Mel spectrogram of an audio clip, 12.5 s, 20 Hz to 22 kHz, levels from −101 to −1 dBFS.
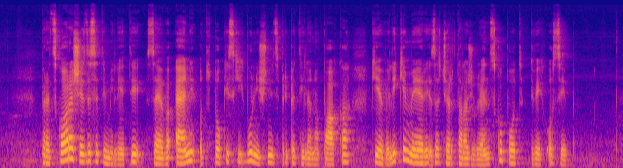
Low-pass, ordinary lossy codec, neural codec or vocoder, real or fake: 19.8 kHz; none; vocoder, 48 kHz, 128 mel bands, Vocos; fake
